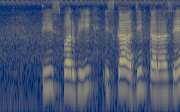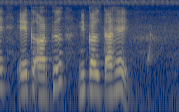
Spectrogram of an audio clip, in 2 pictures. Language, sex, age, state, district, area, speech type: Hindi, female, 45-60, Madhya Pradesh, Chhindwara, rural, read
